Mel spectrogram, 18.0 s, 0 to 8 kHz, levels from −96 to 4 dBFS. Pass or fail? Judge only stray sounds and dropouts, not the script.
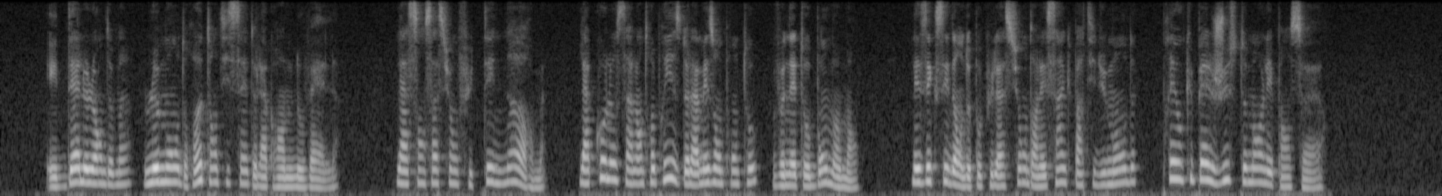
pass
